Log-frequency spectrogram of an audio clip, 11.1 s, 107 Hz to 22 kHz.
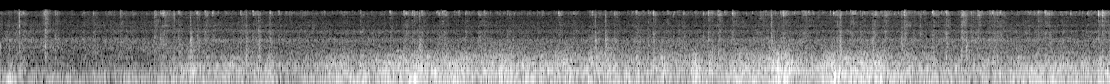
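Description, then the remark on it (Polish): Steady, dense rain hisses throughout a big thunderstorm in Świnoujście on 10 May 2018, with a low rumbling undertone of thunder that swells slightly midway, continuous with no voices. “W Świnoujściu jest teraz wielka burza. Zresztą sami posłuchajcie.”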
